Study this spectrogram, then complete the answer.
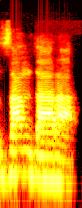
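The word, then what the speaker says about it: zanzara: অক্ষর হোক সমস্যা নাই জেতা অক্ষরের উচ্চারণ জ এর মত হয়ে যাবে মানে পিসিটি এফ এ না থাকলে হবে এই যে দেখুন জানজারা ঠিক আছে জানজারা এই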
